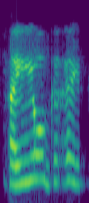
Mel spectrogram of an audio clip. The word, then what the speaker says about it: संयोगः: संयोगः इति वक्तव्यम्, उच्चारणं भवेत् इति महोदयेन पूर्वम् अस्माकं वर्गः आसीत्, ध्वनिमुद्रणं महोदयस्य एव जलस्थाने अस्ति. अनुनासिकयोः भेदः इति कृत्वा महोदय पाठितवान्.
